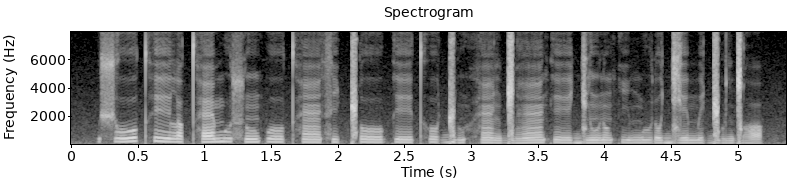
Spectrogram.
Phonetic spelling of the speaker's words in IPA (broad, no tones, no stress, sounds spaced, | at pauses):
ʃ oː t̪ʰ eː l ɒ t̪ʰ æ m u s ũ p oː t̪ʰ æ̃ː s i ǁ oː k eː t̪ʰ o ɡ͡ǁ ũ h æ̃ ɡ͡ǁ æ̃ː k eː d͡ʑ ũ ɾ õ k i m u ɾ o d͡ʑ e m e ɡ͡ǁ õ ɡ͡ǀ ɒ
